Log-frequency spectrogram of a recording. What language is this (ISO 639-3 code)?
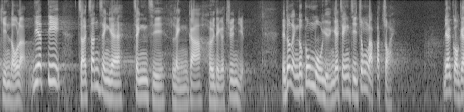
yue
